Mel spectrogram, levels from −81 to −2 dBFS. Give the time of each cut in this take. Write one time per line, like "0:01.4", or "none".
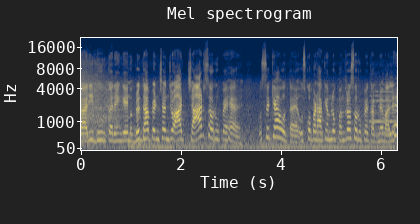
0:01.0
